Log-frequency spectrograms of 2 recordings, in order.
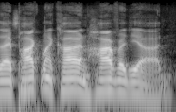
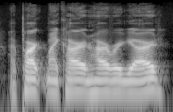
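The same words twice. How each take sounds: First: "parked" and "car" as "pahked" and "cah", in a Boston accent; Boston "Yard" said as "yahd"; Boston dropped R's. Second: Full hard R in "parked", "car", "Harvard" and "Yard"; careful non-Boston R's in "parked my car"; R's all pronounced. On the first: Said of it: "keeps some of the R's in". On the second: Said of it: "That just sounds weird". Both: Shown as a demonstration.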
